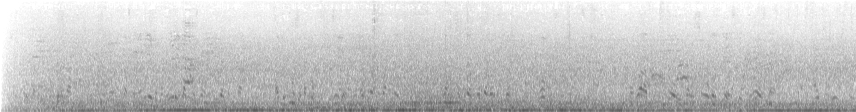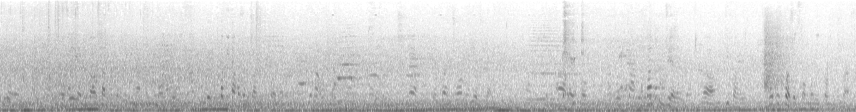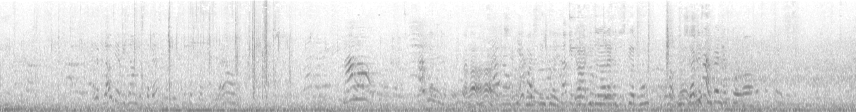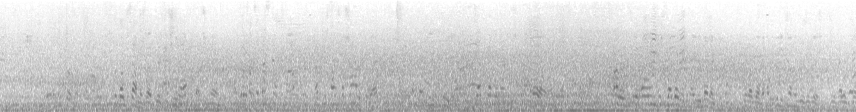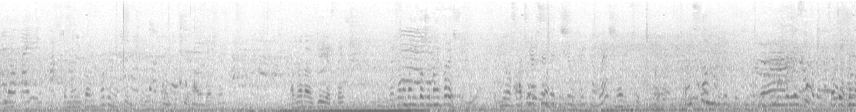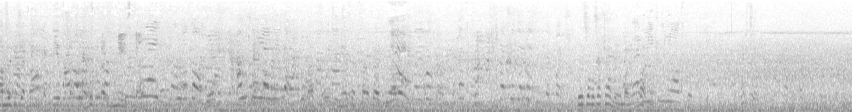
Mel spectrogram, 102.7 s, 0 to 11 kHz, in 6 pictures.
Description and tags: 08092014 Torzym Freedom Square
Fieldrecording made during field pilot reseach (Moving modernization project conducted in the Department of Ethnology and Cultural Anthropology at Adam Mickiewicz University in Poznan by Agata Stanisz and Waldemar Kuligowski). Ambience of Plac Wolności (Freedom Square) in the center of Torzym (Lubusz) near of the national road no. 92. Recordist: Robert Rydzewski. Editor: Agata Stanisz. Recorder: Zoom h4n with shotgun.
square, torzym, lubusz, poland, street, field-recording, traffic, cars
